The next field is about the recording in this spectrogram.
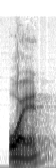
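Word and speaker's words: when: হ্যাঁ বন্ধুগণ, এখানে লক্ষ্য করেন ওয়েন ব্রিটিশ এবং আমেরিকান উভয় ক্ষেত্রে ওয়েন WEN ওয়েন IPS symbolic sound এটাই হয়। তবে বাংলা একাডেমি ডিকশনারি থেকে হয়েন উচ্চারিত হয়, আর এটা ম্যাক্সিমাম জায়গায় হয়েন উচ্চারিত করে। ওয়েন উচ্চারণ আমাদের দেশে তেমন হয় না, সেটা মাথায় রাখবেন।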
